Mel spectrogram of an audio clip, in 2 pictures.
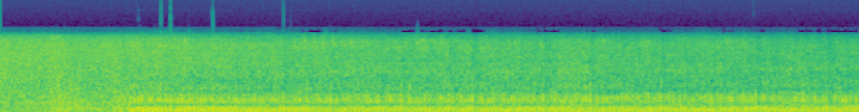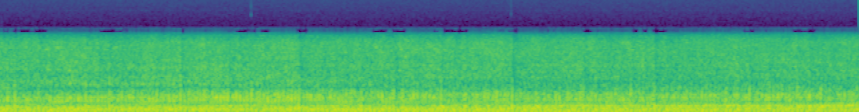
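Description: A boat engine drones low and steady, close by.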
